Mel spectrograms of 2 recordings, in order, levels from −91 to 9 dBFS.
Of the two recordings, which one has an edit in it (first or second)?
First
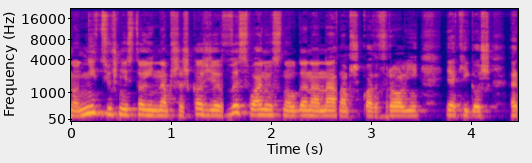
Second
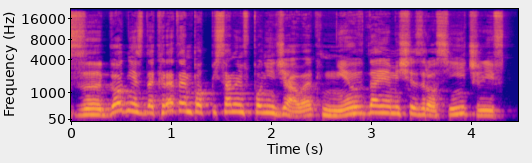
first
